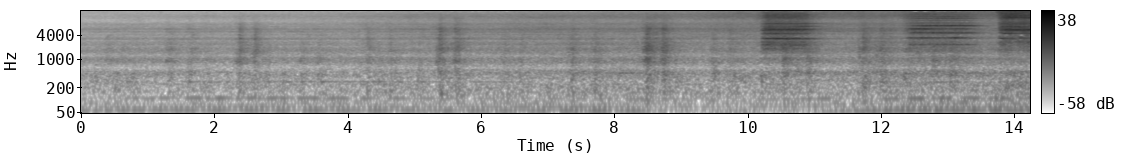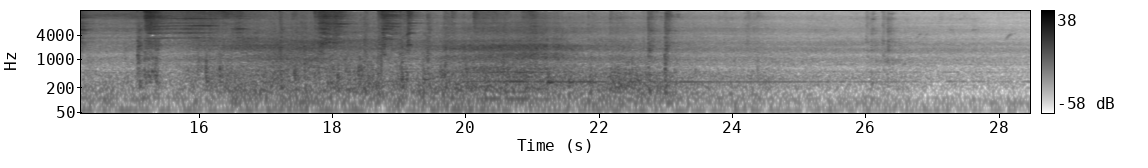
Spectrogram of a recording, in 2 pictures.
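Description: A Siemens Desiro diesel multiple unit comes out of a tunnel and passes close by. Its engine and wheel noise build to a peak about twenty seconds in, then fade as it runs away. As it approaches, three short high-pitched squeals come between about ten and fifteen seconds in.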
